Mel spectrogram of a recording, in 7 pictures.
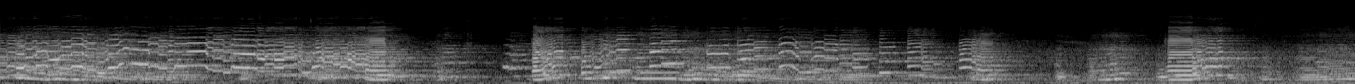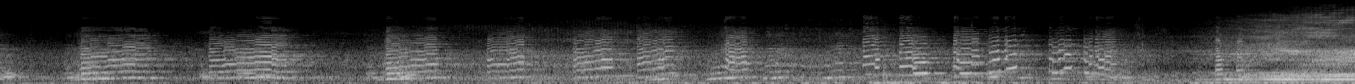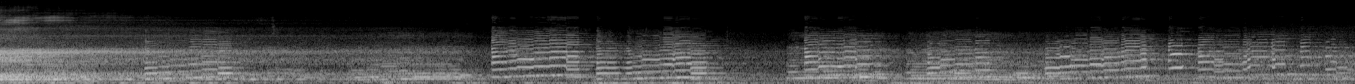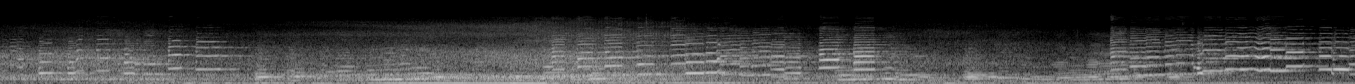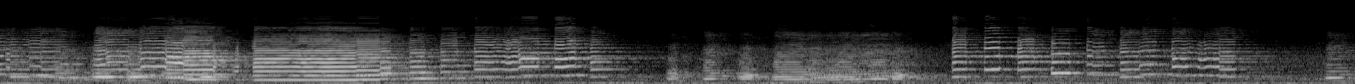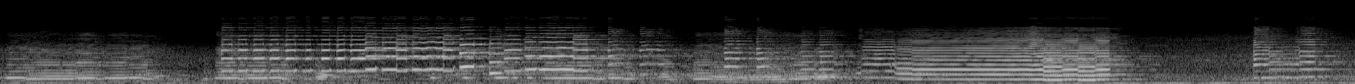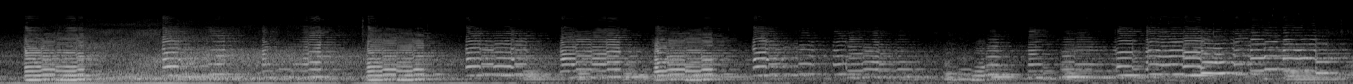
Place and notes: Stargarder Str., Berlin, Germany - 2 Saxophonists entertain the street from above
I just happened to be cycling past when 2 saxophonists started playing from high windows on opposite sides of the street and people stop to listen. So a hurried recording to capture the moment. Traffic still passes and there's a rare plane. My area has had none of the mass applause for health workers or coordinated bell ringing describe from elsewhere. But spontaneous individual sonic acts definitely fit with the Berlin character and this is one of them. I really like that until the applause happens in the recording you have no idea other people are there. The clapping reverberating from the walls reveals not only them but the size and dimensions of the street.
Deutschland, 28 March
